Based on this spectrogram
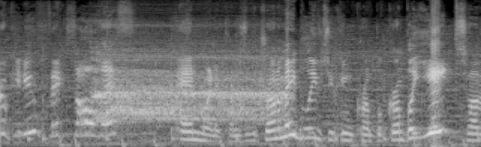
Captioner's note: screaming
